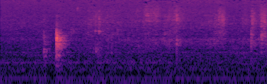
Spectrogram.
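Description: Quiet room with a low steady hum, broken by one sharp clink of kitchenware about a second in and a few faint taps later, as spoon and bowls are handled while mixing cake batter.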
